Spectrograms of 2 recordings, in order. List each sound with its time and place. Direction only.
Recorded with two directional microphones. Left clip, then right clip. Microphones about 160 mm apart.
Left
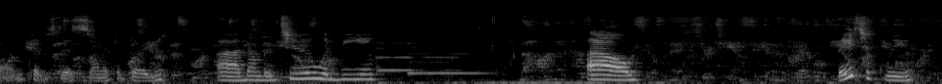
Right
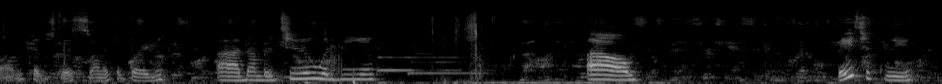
0.3 s speech: 5° right (ahead or behind)
5.9 s speech: 20° right (ahead or behind)
8.4 s speech: 10° right (ahead or behind)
